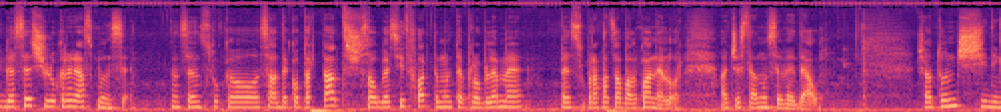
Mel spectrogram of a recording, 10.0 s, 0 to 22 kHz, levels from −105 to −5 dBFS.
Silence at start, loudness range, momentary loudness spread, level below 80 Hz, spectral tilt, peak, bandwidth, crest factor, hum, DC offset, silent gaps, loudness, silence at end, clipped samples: 0 s; 2 LU; 12 LU; -38 dBFS; -3 dB/octave; -4 dBFS; over 20 kHz; 18 dB; none; under 0.1%; none; -22 LUFS; 0 s; under 0.1%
